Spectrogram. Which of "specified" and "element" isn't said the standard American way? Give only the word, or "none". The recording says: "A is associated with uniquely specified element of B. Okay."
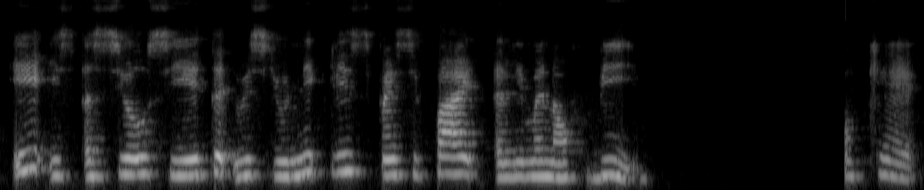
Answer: element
